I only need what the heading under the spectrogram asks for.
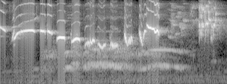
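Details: Lure song of a kacer poci, or magpie-robin, singing in full voice. Clear whistled notes step downward in a tumbling run, ending with a brief harsh burst.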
